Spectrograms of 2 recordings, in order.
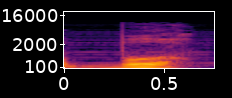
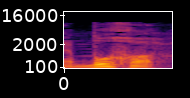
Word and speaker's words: búho: De buena palabra, por ejemplo, búho. Lleva H intermedia, recuerden. Sería bujo, si yo pronunciara y lleva acento en la U.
